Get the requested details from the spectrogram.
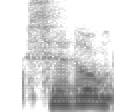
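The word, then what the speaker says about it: Sedom: Ah, el nombre Monte Sedón sigue la actual pronunciación hebrea del nombre bíblico Sedón. De hecho, en la traducción que hemos leído, le llamamos así, en vez de decir Sodoma, decimos Sedón, porque es pues digamos, la transliteración hebreo.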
